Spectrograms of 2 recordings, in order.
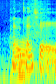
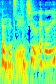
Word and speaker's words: penitentiary: Carlos is writing to some ladies in the penitentiary. – Oof, right now. No, I'm all right. – Penitentiary is how you say it. – Penitentiary. You added one too many Aries.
